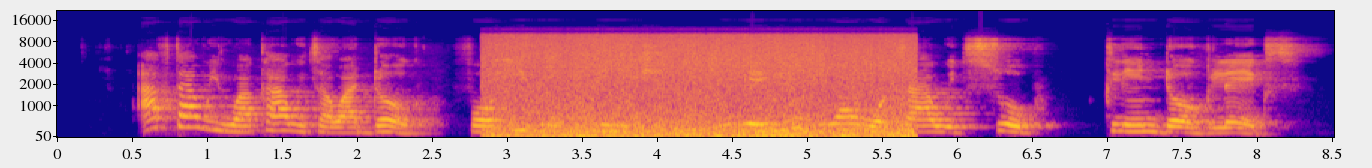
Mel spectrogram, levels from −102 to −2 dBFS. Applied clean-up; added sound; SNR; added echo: none; Water; -5 dB; none.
